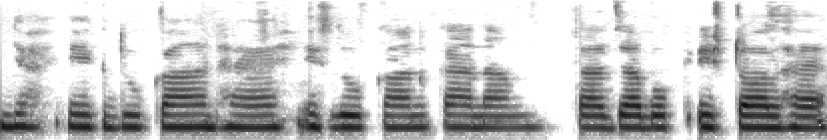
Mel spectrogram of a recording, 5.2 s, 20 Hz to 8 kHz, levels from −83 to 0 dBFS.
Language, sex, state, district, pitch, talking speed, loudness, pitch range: Hindi, female, Uttar Pradesh, Ghazipur, 215 Hz, 140 wpm, -16 LUFS, 210-215 Hz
